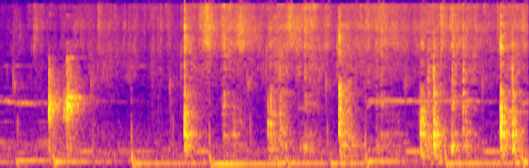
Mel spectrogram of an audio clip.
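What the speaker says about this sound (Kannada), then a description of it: "ನಾನು ಇದಕ್ಕೆ ಈಗ ಹೆಸರು ಬೇಳೆನ ಹುರಿತಿದ್ದೀನಿ" Split moong dal roasting in a pan over a low flame, with repeated scraping and clattering strokes of a spoon stirring against the metal over faint sizzling and soft background music.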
